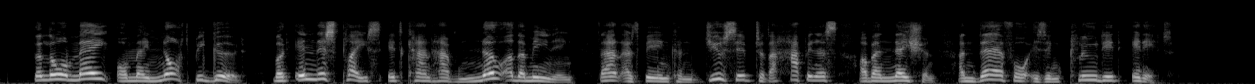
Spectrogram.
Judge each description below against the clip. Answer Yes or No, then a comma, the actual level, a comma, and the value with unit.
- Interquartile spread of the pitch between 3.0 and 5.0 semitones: No, wide, 5.5 semitones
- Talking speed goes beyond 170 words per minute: No, average, 165 wpm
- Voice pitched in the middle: Yes, medium, 170 Hz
